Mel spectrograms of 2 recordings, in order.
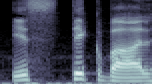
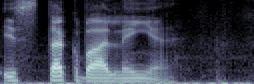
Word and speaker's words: استقبال: کیا آتا ہے۔ جی استقبال ہے، استقبال نہیں ہے، ٹھیک ہے؟ تے کے نیچے زیر ہے، زبر نہیں ہے، تو یہ استقبال نہیں ہے، یہ استقبال ہے۔ اور دیکھتے ہیں کہ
